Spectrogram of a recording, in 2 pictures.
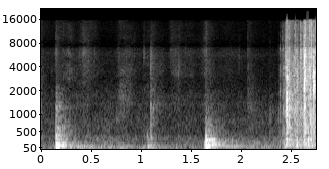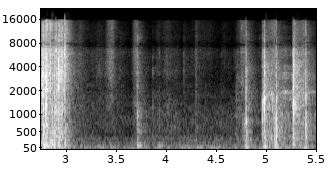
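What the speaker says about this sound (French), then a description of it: "Je pose les 9 cartes" Arcanum tarot cards placed one by one with soft papery taps and slides, plus a brief louder shuffling rustle in the middle, close and quiet.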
